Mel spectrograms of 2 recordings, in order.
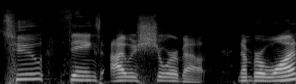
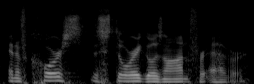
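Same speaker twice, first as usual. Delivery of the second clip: usual speaking voice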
